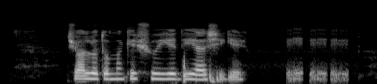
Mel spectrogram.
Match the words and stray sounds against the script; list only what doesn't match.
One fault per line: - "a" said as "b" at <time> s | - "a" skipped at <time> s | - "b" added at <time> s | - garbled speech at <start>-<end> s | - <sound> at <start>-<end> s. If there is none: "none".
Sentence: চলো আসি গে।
- "তোমাকে শুইয়ে দিয়ে" added at 1.0 s
- laugh at 2.9-3.5 s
